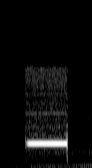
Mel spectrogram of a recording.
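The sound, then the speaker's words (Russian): A single steady telephone tone sounds as a call is placed, a flat, mid-pitched beep lasting under a second, followed by faint line hiss. “Нужно чуть попозже тогда перезвонить. Давайте сейчас в Робот Мани перезвоню.”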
